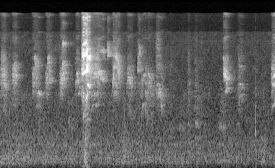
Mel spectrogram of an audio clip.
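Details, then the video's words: Female double-collared seedeater calling to the male: scattered soft high chirps around one loud, harsh, sharp note early on, then more faint chips. "Piado de Femea de Coleira"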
